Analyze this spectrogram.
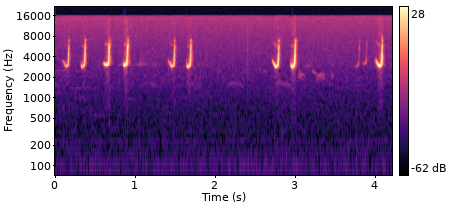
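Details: Quail calling to lure birds for trapping: fairly faint pairs of sharp rising notes about a quarter-second apart, with pauses between pairs, over low background hum.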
